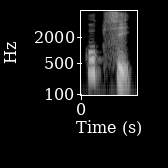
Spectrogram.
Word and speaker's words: 혹시: La sílaba una, 혹, termina con 기역 y la sílaba dos, 시, inicia con 시옷. En este caso, 시옷 se pronuncia como 쌍시옷. 혹시, 혹시.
